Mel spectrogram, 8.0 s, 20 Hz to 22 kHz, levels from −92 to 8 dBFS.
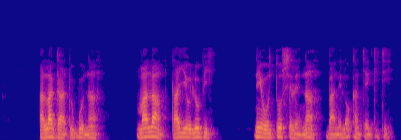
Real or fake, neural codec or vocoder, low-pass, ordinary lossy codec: real; none; 5.4 kHz; none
